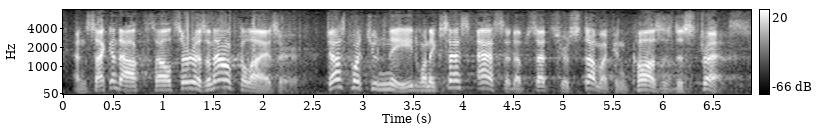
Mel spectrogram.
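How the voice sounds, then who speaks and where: A man delivers a 1940s radio announcement in a bright, rather high and lively voice. His pitch is polished and emphatic, and the old recording is dull with a long hall reverb.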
